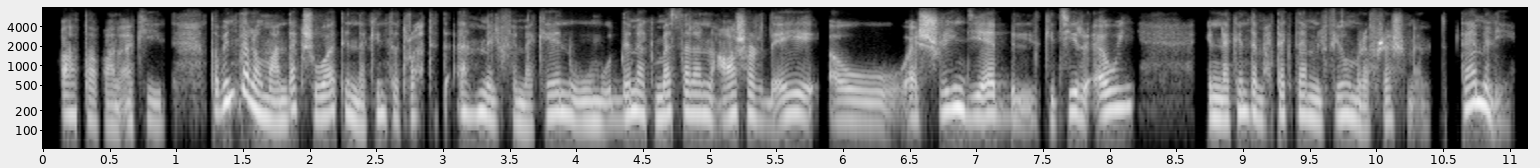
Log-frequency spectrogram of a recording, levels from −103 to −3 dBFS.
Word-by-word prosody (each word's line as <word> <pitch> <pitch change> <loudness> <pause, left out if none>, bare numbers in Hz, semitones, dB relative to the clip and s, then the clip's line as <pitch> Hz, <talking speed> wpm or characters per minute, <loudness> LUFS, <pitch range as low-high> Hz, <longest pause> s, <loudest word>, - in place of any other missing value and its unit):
آه 175 - +1
طبعًا 130 -7 -6
أكيد. 135 -1 -9 0.3
طَب - - 0
أنت 355 +8 +5
لو 225 - +6
ما 155 - +2
عَندكش 145 +7 +1
وقت 175 +5 -1
إنّك 145 -3 -3
أنت 180 -2 -4
ترُوح 165 +2 -7
تتأمّل 180 -3 -3
في 135 - -9
مكان 175 +9 -1
وم 140 -1 -1
قدّامك 175 +6 -1
مثلًا 180 +1 0
10 175 -1 +2
دقايق 165 +5 -2
أو 140 -3 -4
20 200 +7 +6
دقيقة 170 -1 +3
بالكتير 180 +2 -3
أوي، 215 +6 +3 0.6
إنك 155 +3 +1
أنت 195 -1 +1
محتاج 175 +3 -5
تعمل 170 -6 -2
فيهم 160 -4 -2
refreshment 150 +5 0 0.2
بتعمل 245 +1 +6
إيه؟ - - -13
170 Hz, 180 wpm, -23 LUFS, 145-185 Hz, 0.6 s, لو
